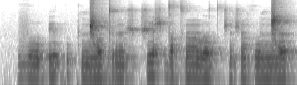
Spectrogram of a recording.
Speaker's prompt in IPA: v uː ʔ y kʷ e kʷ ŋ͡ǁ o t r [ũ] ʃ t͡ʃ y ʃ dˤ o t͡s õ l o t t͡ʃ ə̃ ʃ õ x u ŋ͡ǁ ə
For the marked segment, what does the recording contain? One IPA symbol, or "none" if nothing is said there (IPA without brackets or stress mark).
ũ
